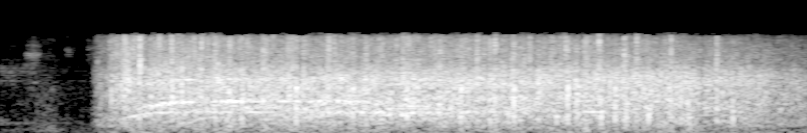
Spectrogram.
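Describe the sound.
Applause from an audience breaks out after a brief quiet moment and carries on as dense, steady clapping right through to the end.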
